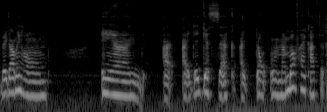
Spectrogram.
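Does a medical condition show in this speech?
Yes: quadriplegic cerebral palsy.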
